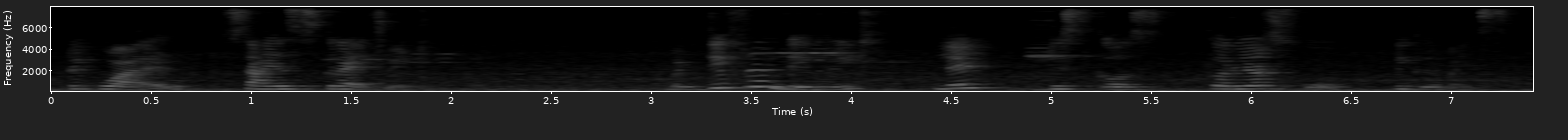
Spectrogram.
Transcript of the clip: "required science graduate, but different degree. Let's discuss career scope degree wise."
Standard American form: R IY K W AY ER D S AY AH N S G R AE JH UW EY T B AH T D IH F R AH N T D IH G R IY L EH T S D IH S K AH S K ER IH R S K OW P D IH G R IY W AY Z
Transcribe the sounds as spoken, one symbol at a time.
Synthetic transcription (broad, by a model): R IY K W AY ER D S AY AH N S G R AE JH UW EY T B AH T D IH F R AH N T D IH G R IY L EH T D IH S K AH S K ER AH R S K OW P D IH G R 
